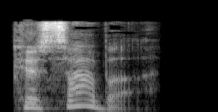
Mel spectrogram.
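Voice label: "casaba", English, British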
